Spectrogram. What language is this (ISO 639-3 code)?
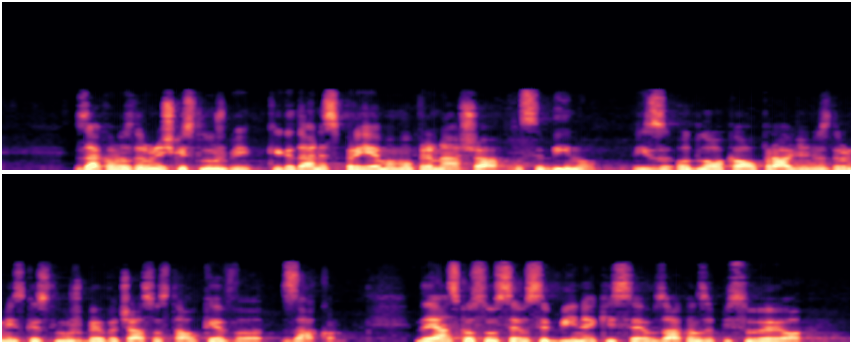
slv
